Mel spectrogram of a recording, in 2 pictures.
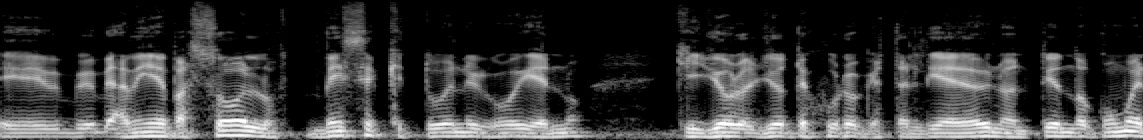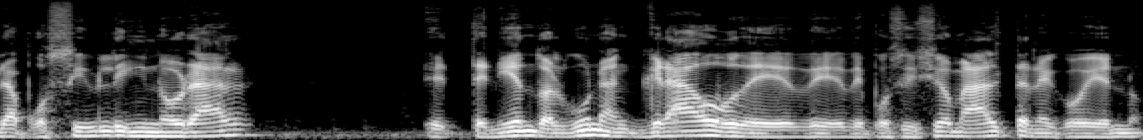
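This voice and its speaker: Fairly quick, fairly low-pitched speech from a man with a Chilean accent and fairly even intonation. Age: 80s+. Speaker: businessman and author. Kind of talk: interview. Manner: halting, many repetitions.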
